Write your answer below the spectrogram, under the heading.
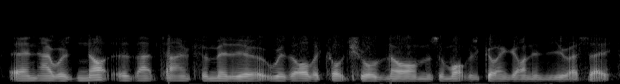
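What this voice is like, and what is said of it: Manchester English accent. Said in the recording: “explain my accent. I was born and raised in Manchester, England.”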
